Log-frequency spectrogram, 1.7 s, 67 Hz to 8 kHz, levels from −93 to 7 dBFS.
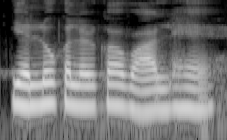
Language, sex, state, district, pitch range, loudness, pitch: Hindi, female, Assam, Kamrup Metropolitan, 195-225 Hz, -14 LUFS, 215 Hz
